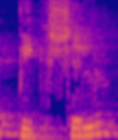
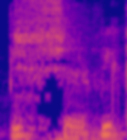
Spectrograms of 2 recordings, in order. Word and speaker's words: Pixlr: Y luego hay otra que es un clásico, que es Pixlr, que es P-I-X-L-R, Pixlr, ¿cómo se pronunciará? – Pixlr.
